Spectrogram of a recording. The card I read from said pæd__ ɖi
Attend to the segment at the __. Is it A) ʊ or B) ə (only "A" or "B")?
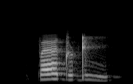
A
